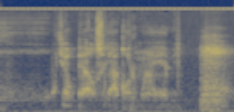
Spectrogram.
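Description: Faint, hushed speech close to a whisper, over a steady low hum.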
